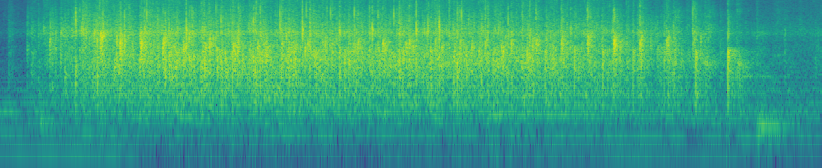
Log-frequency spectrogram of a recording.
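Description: A keynote speaker at a corporate lighting company event is welcomed by an audience with steady, loud applause. Dense clapping fills the room for several seconds and then thins out toward the end.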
